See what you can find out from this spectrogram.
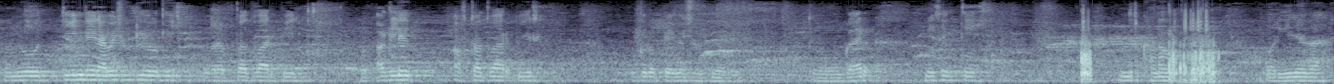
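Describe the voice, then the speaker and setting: A man's voice: mid-range voice, level tone, measured pace, pauses often, lo-fi sound. A teenage boy gives a plain, matter-of-fact tour of an unfinished concrete house, filming on a phone held at arm's length. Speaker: vlogger. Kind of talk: casual house-tour narration. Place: bare unfinished concrete house, indoors and on the roof. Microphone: phone camera held at arm's length. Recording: echoey bare rooms, loud ambient noise.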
